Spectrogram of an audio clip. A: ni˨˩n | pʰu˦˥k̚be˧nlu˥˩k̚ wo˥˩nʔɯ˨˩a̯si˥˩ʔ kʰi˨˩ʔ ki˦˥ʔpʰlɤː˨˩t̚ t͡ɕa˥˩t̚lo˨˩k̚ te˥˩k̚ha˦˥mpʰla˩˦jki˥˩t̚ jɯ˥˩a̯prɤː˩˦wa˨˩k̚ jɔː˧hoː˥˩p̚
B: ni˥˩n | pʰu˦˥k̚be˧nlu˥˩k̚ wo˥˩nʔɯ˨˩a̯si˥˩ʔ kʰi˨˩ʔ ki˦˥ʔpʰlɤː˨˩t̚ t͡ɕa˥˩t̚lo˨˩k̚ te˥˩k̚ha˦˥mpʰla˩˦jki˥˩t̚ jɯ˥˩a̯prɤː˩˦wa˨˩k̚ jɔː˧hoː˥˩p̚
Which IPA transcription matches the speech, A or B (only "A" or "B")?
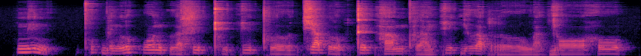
B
